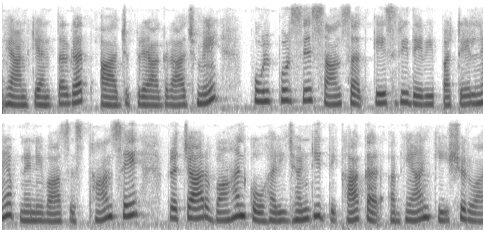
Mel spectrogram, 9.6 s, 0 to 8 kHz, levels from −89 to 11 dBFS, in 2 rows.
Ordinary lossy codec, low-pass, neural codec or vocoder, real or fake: Opus, 16 kbps; 7.2 kHz; vocoder, 22.05 kHz, 80 mel bands, WaveNeXt; fake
